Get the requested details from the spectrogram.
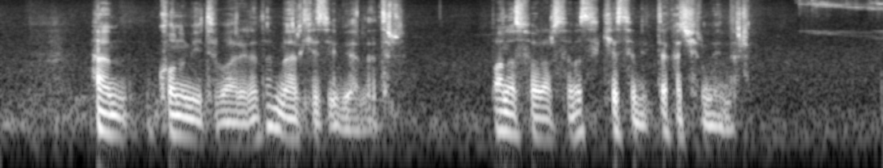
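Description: A man speaks calmly and persuasively.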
